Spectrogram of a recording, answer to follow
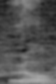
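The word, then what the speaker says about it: rho: a symbol of density it's pronounced as r h o you can call it row this is a symbol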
